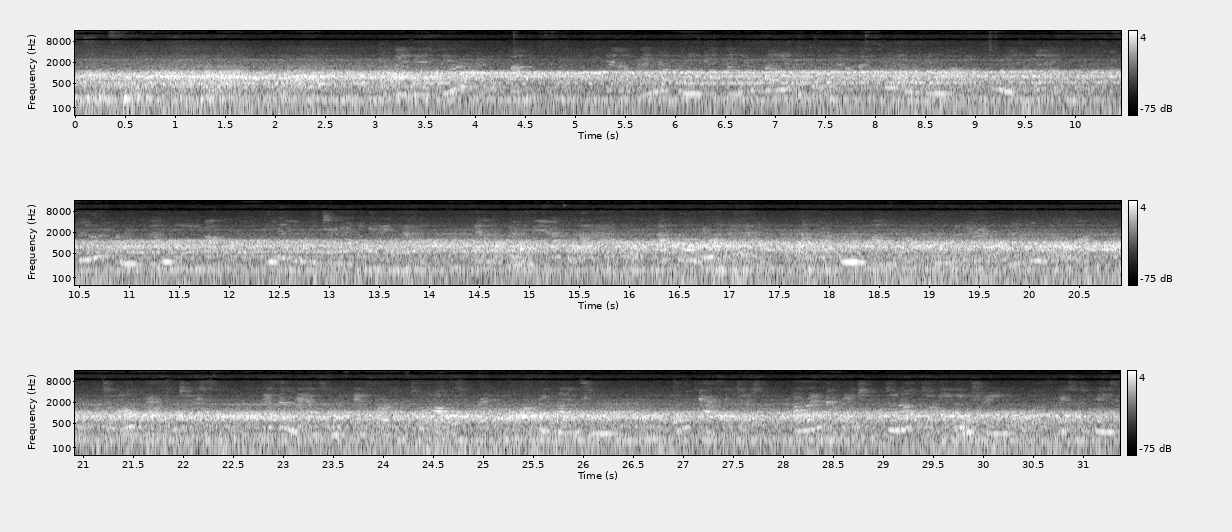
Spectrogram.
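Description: Steady running noise of a Jakarta MRT electric train heard from inside the carriage as it travels along the elevated track, an even rumble with no stops or sudden changes.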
